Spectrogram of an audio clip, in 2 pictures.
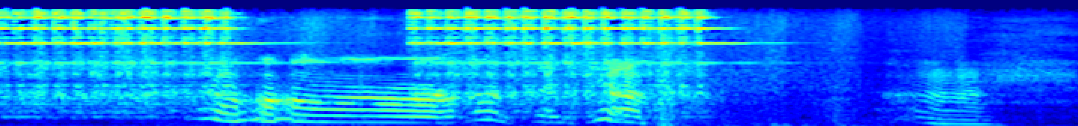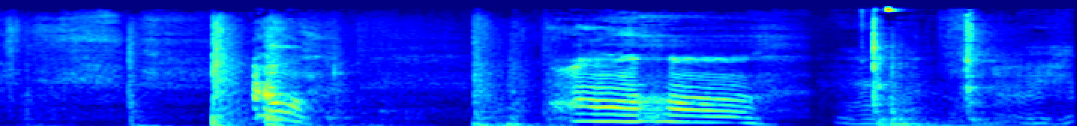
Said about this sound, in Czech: Hlava mě bolela jako střep a když zazvonil zvonek...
